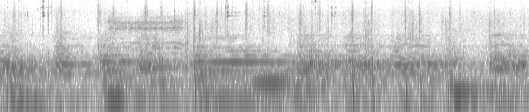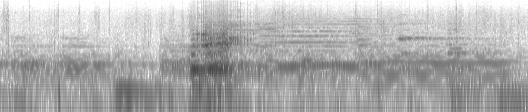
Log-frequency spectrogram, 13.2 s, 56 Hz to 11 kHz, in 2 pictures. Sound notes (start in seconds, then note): 9.0 Torente belches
